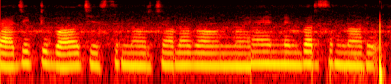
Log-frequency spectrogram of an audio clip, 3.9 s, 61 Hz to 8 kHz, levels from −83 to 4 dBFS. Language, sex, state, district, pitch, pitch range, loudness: Telugu, male, Andhra Pradesh, Guntur, 185 Hz, 180-200 Hz, -24 LUFS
